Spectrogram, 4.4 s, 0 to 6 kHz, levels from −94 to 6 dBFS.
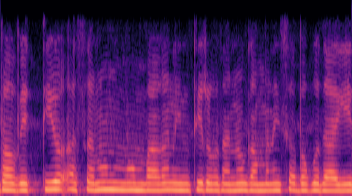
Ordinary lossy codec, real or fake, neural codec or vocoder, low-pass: none; fake; codec, 16 kHz, 2 kbps, FunCodec, trained on Chinese and English, 25 frames a second; 5.4 kHz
